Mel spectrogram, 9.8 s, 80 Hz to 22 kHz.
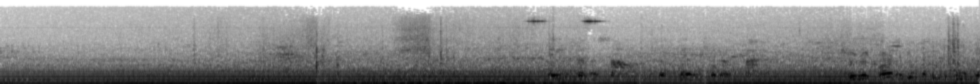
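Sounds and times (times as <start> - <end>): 
low engine drone inside a moving car in traffic: 0.0 - 9.7
voices: 2.0 - 9.7.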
